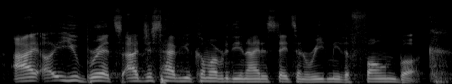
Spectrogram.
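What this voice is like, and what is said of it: American accent. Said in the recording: “Please forgive my trash accent.”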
